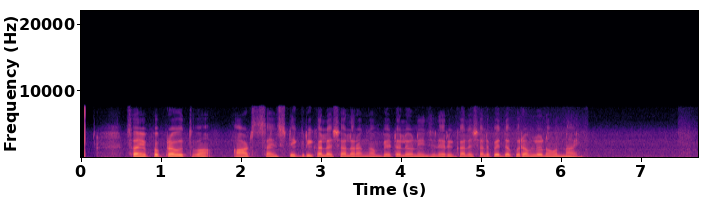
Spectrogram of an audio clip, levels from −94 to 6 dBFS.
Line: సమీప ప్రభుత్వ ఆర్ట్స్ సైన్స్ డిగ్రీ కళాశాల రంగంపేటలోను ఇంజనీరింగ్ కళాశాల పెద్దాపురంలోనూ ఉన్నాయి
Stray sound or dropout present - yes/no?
no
